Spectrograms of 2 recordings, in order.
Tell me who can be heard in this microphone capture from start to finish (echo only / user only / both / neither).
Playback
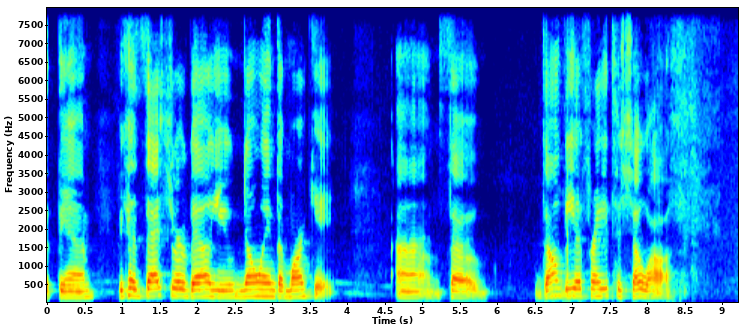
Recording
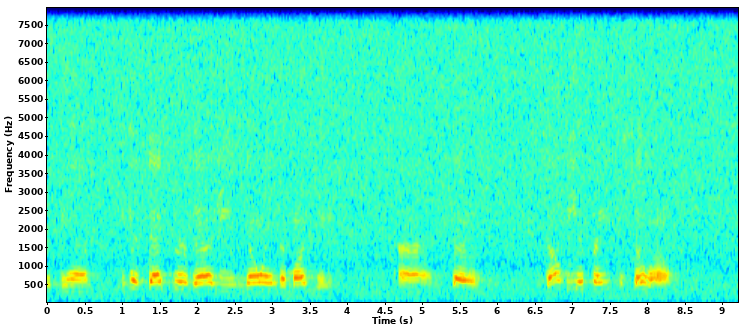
echo only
